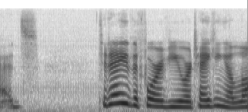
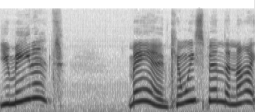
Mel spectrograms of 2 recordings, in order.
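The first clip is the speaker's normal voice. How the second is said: exclaiming, pitched very high; 10 semitones higher than usual. [name], hearing Peter planned a surprise camping trip, exclaiming. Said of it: "[name] exclaims".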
